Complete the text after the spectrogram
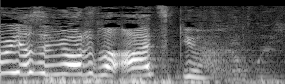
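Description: A woman shouts excitedly nearby.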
